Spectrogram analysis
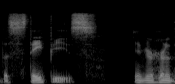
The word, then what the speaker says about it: stapes: about do you spell St a PES so stapes but it's pronounced stapes weird okay it's it's also called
